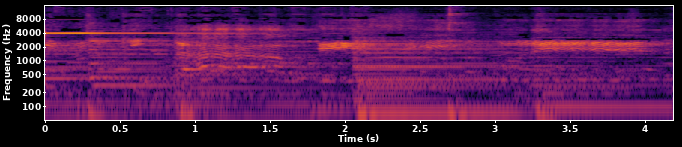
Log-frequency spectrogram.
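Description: Live band music: a voice sings long, wavering held notes over sustained keyboard and bass.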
